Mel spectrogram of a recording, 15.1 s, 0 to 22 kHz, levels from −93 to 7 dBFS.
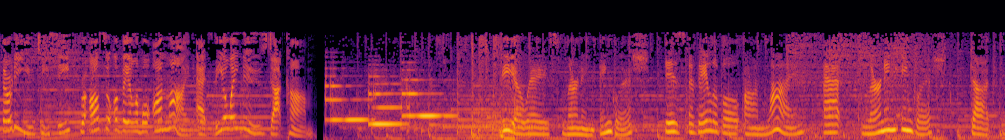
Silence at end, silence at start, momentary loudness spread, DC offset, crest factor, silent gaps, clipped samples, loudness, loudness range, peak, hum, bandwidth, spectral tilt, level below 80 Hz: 0 s; 0 s; 11 LU; under 0.1%; 14 dB; 4.77-4.84 s; under 0.1%; -16 LUFS; 3 LU; 0 dBFS; none; 8.8 kHz; -5 dB/octave; -36 dBFS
